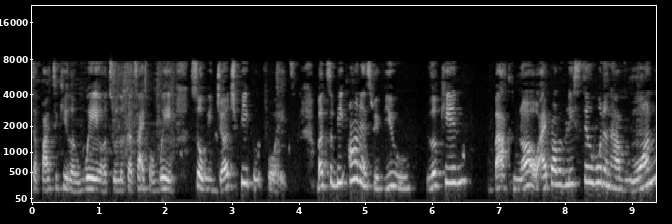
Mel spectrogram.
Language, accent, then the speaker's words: English; Roseau, Saint George, Dominica; also born or lived in St. Joseph, Dominica; now in Lubbock, United States; I was raised in Portersville, Roseau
